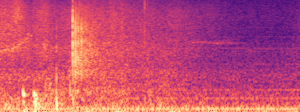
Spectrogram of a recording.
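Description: Brief shuffling and a short sharp sound about half a second in, from two grapplers moving on a mat, over a steady low hum.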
